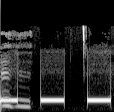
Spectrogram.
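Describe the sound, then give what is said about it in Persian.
Telephone call cutting off into a busy tone, heard as short, steady mid-pitched beeps repeating at even intervals, fairly loud and clean. “متاسفانه تماس خواهر ما قطع شد.”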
